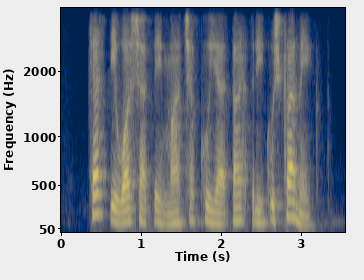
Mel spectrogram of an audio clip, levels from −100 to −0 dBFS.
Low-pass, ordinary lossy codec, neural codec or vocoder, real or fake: 3.6 kHz; Opus, 24 kbps; codec, 16 kHz, 1 kbps, FunCodec, trained on LibriTTS, 50 frames a second; fake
